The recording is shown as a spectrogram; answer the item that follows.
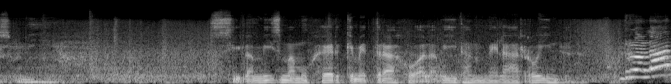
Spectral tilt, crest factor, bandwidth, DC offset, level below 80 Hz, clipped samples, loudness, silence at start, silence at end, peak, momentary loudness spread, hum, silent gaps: -5.5 dB/octave; 16 dB; 13 kHz; under 0.1%; -38 dBFS; under 0.1%; -19 LUFS; 0 s; 0 s; 0 dBFS; 12 LU; none; none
